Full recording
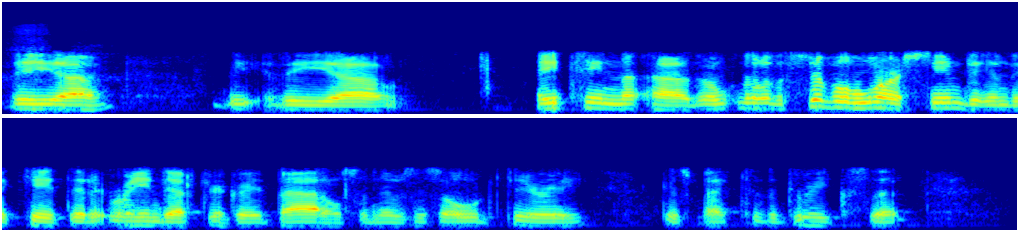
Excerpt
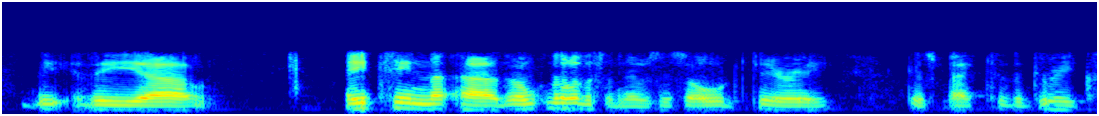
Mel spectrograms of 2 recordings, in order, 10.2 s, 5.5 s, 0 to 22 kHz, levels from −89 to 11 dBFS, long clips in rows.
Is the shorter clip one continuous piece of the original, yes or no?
no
